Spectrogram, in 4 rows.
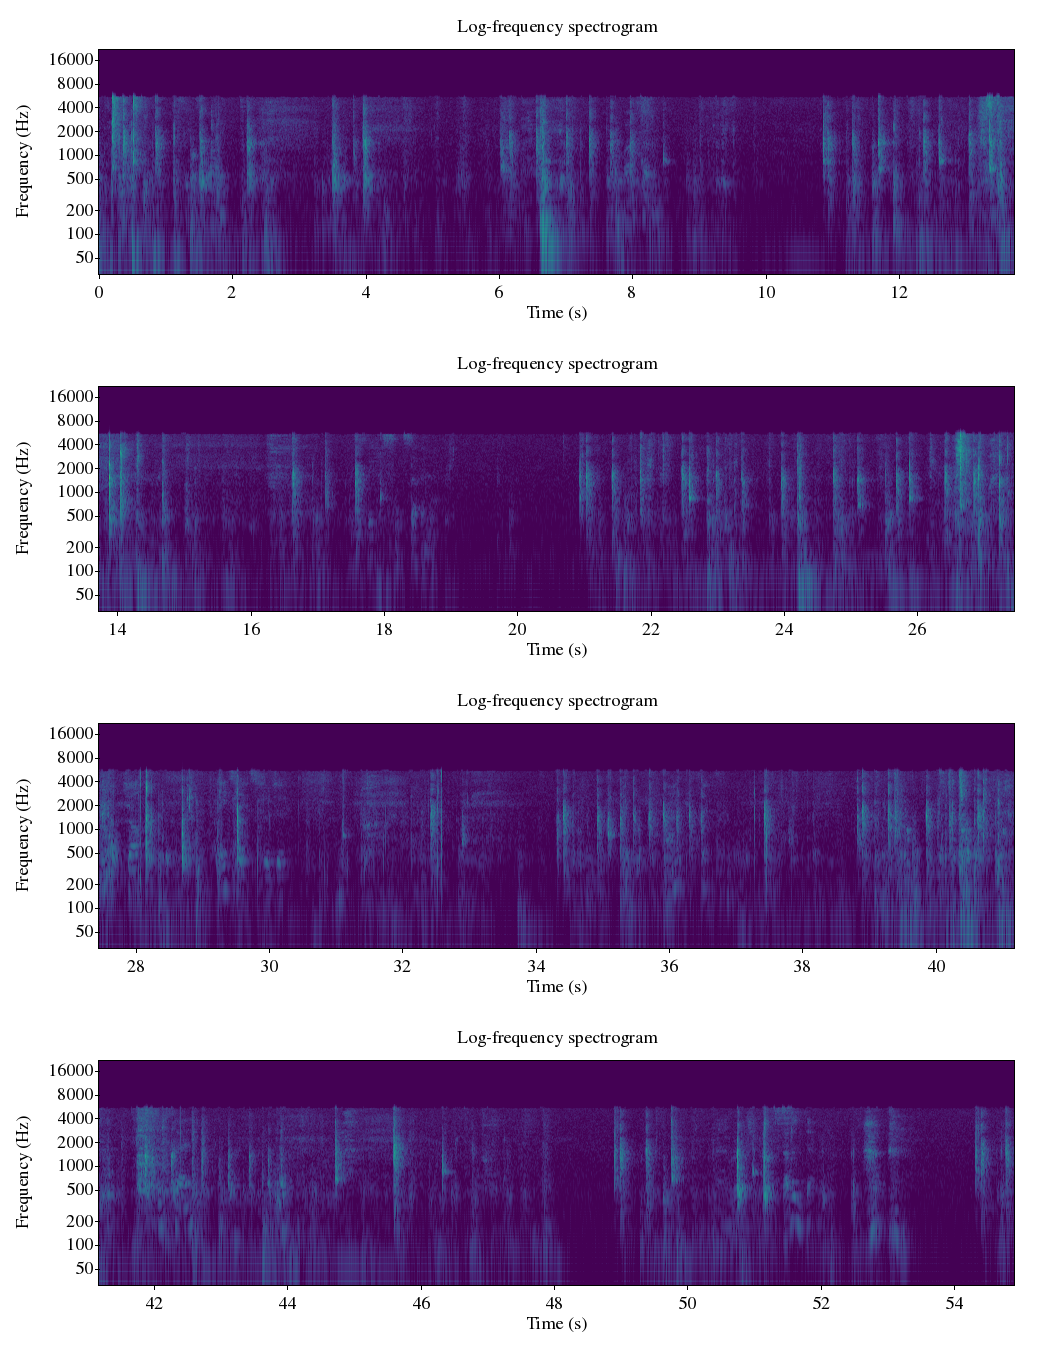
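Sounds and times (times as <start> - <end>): table tennis ball hits: 0.1 - 2.4, 6.0 - 8.6, 10.8 - 14.8, 20.9 - 27.5, 32.4 - 33.0, 34.3 - 36.6, 38.8 - 41.1, 45.6 - 46.9, 48.9 - 50.0, 54.3 - 54.9.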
